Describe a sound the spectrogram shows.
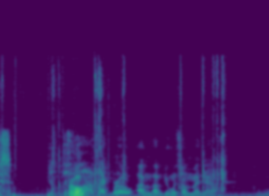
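A new rifle magazine clicks into place.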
